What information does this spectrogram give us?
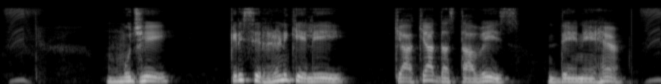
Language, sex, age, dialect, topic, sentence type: Hindi, male, 18-24, Garhwali, banking, question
